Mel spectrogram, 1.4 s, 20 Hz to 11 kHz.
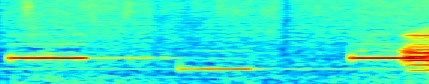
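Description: A 30-second game timer starts with electronic beeps: a steady high tone, a shorter lower tone, then the high tone returning and swelling into a brighter, buzzier sound. No one talks.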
